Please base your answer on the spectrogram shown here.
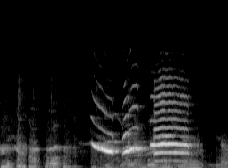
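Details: Young Oriental magpie-robin gives a loud downward-slurred whistle, a rising whistle and a long, steady, reedy note, preceded by quieter low, nasal sounds.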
